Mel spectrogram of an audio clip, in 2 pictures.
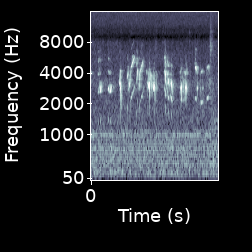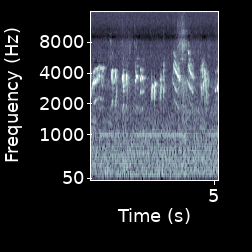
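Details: Two male moustached warblers singing at Jaroslavice fishponds, Czechia, on the evening of 31 March or the morning of 1 April 2022, in rather unpleasant weather: a fast, continuous run of varied chirps and sweet, rising notes, with a faint steady high hiss behind.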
